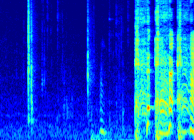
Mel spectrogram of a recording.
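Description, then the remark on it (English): A person coughs after choking on water: a couple of short, sharp coughs, then a louder, harsh run of rapid hacking coughs toward the end, with no talking. “Choked on water.”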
